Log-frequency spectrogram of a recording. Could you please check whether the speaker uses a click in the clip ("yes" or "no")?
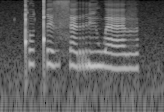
yes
